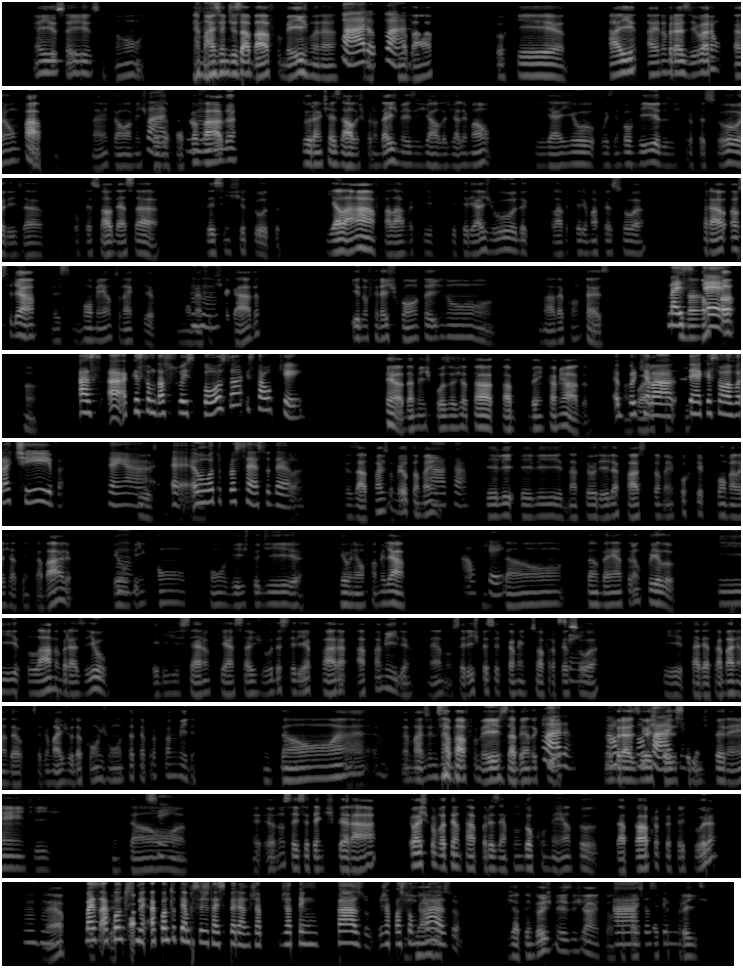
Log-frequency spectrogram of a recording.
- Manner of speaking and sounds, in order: "prazo" said as "pazo"
- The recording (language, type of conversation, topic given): Portuguese, advice, Como você está lidando com o estresse causado pela burocracia e pelos documentos locais?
